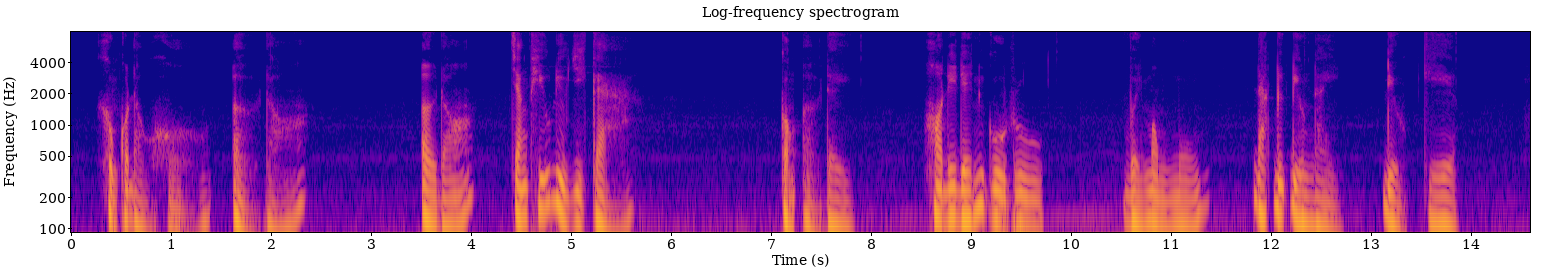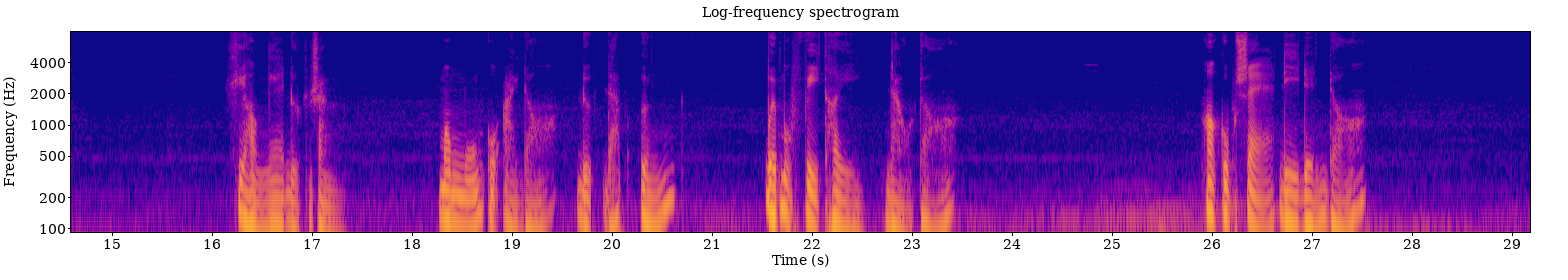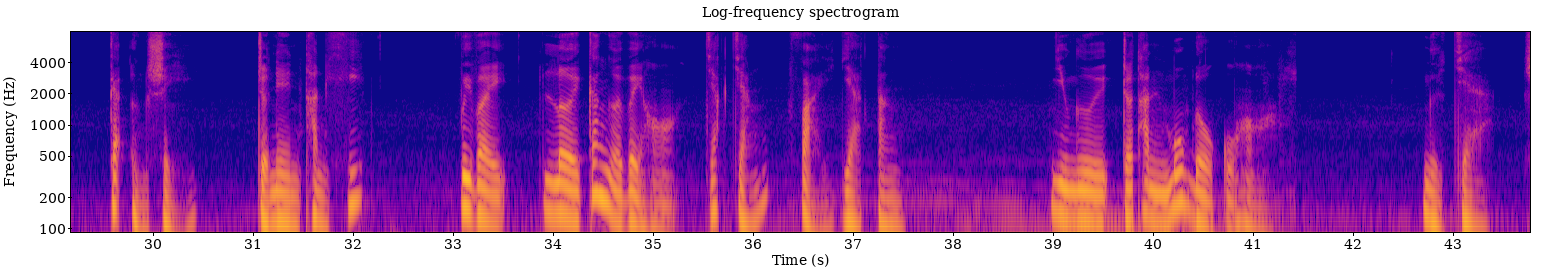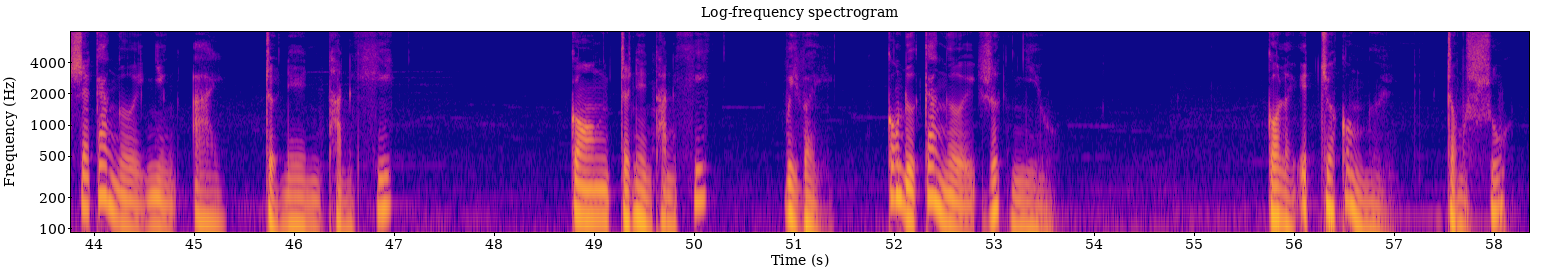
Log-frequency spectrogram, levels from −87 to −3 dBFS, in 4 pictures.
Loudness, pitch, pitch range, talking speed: -30 LUFS, 105 Hz, 95-120 Hz, 115 wpm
